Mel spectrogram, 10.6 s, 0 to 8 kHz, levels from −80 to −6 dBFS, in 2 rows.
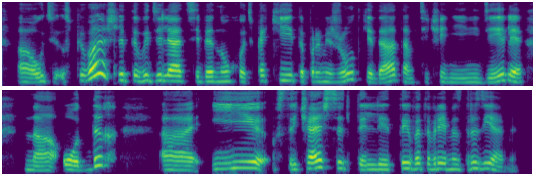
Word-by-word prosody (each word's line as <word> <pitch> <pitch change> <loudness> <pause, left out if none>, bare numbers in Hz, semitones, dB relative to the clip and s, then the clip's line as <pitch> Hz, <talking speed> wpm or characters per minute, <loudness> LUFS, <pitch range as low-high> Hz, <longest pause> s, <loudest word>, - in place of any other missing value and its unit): э. 160 - -2
У 150 +3 0
те 170 -3 -10
успеваешь 355 - +4
ли 220 - +2
ты 205 -2 -3
выделять 190 -1 +3
себе, 170 -1 0
ну, 170 +1 -4
хоть 175 - -6
какие-то 200 +1 -2
промежутки, 165 +9 -3
да, 145 +6 +2
там, 145 -8 -6
в - - -38
течение 145 0 -9
недели 150 +4 +1 0.3
на 150 -3 -1
отдых, 170 - +1 0.4
э, 155 -2 +1 0.2
и 220 - +3
встречаешься 210 +6 +3
ты 165 - -1
ли 175 0 -2
ты 205 +5 -1
в - - -3
это 195 -1 -1
время 190 -1 0
с - - -11
друзьями? 200 -8 -3
175 Hz, 170 wpm, -22 LUFS, 160-205 Hz, 0.4 s, успеваешь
